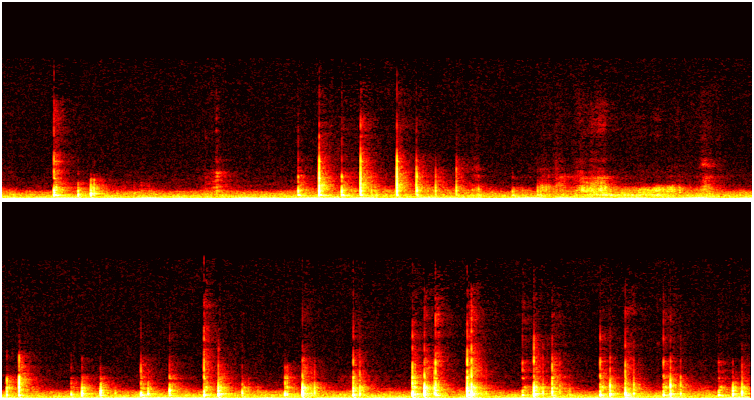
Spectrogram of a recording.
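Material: Plastic.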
